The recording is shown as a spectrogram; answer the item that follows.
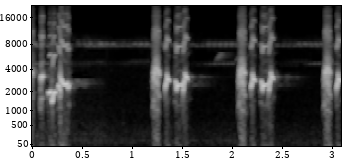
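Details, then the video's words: Kutilang emas (ruby-throated bulbul) in lively gacor isian song. Rapid bright chirped phrases of three or four clipped notes recur roughly every 0.8 seconds against a thin constant high-pitched hum. "Ternyata seperti ini suara burung KUTILANG EMAS 😲 gacor isian"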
